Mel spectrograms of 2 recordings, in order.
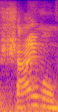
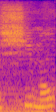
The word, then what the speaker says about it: Shimon: É curioso que é Shimon Muran, na verdade acho que a pronúncia é Shimon Muran, na verdade, né?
